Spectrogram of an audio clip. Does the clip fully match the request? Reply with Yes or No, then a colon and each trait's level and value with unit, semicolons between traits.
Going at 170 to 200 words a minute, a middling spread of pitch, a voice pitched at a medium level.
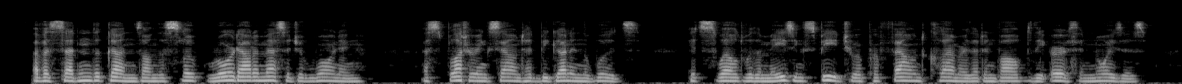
No: average, 190 wpm; narrow, 2.3 semitones; medium, 155 Hz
